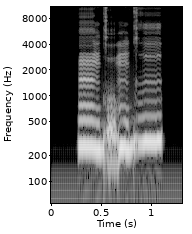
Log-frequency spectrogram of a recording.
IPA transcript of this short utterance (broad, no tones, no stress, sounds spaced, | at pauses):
ə̃ː ɡ o̰ m ɡʱ ɯ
